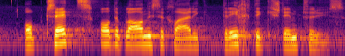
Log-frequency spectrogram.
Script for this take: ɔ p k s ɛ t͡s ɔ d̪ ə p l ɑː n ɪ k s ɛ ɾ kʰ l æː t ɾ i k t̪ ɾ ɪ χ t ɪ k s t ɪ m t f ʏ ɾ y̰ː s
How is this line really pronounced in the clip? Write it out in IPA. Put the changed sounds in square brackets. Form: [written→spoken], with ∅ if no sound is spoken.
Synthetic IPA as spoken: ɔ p k s ɛ t͡s ɔ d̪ ə p l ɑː n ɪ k s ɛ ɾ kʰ l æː [t→∅] ɾ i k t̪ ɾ ɪ χ t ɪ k [s→ʃ] t ɪ m t f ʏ ɾ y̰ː s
